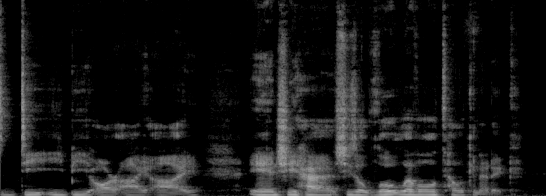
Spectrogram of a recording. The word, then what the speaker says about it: Debrii: I think that's how you pronounce it. It's Debrii, and she's a low-level telekinetic.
